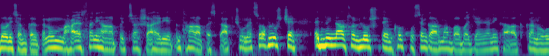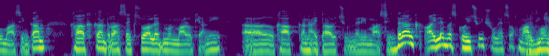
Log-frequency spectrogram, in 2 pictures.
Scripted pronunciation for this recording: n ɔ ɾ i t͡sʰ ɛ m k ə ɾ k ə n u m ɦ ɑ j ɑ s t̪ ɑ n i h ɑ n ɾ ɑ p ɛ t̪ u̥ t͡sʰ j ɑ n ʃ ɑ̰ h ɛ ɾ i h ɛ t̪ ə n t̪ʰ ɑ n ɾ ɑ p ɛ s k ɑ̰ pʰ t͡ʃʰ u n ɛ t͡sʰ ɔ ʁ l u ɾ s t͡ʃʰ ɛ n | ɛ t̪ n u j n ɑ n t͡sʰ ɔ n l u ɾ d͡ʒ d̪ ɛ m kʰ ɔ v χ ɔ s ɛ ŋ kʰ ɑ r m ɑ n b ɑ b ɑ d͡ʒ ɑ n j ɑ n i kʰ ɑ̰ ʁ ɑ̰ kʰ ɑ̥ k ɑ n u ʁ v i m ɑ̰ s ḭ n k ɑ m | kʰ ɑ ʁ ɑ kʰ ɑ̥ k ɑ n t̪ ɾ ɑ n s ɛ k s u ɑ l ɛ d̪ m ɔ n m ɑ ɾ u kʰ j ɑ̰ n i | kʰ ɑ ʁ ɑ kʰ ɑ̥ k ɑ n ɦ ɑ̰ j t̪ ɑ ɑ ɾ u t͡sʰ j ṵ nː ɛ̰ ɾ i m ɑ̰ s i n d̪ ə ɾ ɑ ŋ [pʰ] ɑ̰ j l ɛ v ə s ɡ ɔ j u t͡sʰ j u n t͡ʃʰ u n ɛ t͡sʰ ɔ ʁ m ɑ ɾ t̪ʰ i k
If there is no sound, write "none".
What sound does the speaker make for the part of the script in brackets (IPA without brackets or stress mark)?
kʰ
